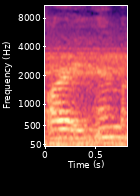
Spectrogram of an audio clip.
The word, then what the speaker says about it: Ram: It's spelled R-A-M but pronounced with an A sound. Ram.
